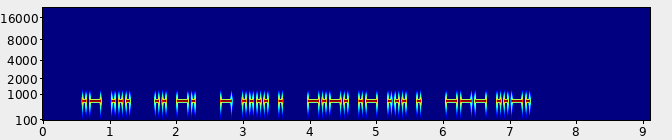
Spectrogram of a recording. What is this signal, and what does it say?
Morse code, heard as a keyed tone, about 21 wpm, 700 Hz. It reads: AS IN THE CASE OF
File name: practice / 22wpm / Build A Phrase - 5-Word Phrases - 22wpm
